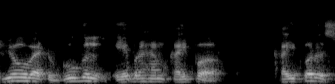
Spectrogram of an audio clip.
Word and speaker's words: Kuyper: If you were to Google Abraham Kuyper, Kuyper is spelt as K-U-Y-P-E-R.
